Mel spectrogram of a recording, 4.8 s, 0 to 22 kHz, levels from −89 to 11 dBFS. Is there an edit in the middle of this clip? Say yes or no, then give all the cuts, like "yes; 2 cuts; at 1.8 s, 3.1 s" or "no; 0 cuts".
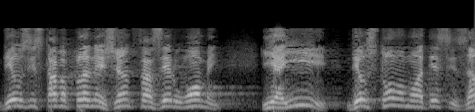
no; 0 cuts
